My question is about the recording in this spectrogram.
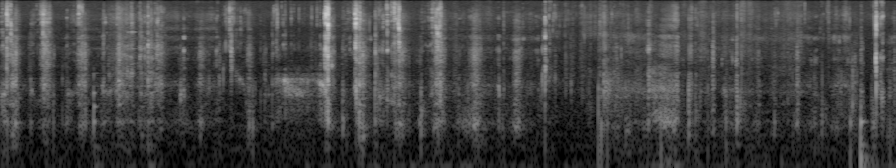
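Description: Close-miked chewing of a potato chip with a bite of chopped deli sub: a run of crisp crunches that thins to softer, wetter chewing in the second half.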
